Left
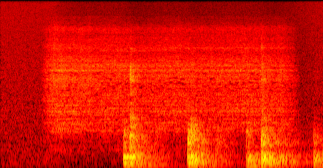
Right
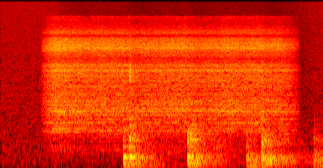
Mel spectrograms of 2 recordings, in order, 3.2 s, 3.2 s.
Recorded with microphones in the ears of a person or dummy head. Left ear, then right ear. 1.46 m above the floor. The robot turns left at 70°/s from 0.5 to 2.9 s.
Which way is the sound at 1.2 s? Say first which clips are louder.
Right 3 dB; 50° right (ahead or behind).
